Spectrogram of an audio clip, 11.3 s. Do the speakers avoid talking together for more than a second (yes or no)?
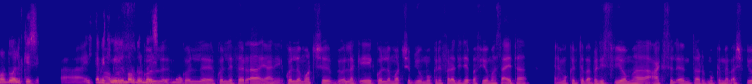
no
